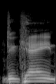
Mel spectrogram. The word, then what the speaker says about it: Duquesne: Duquesne. How do you say that? Duquesne? Duquesne.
